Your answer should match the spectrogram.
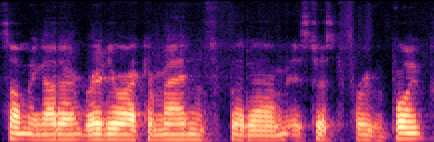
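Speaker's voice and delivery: talking through a face mask; muffled voice. Real, not acted. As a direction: speak muffled behind a mask. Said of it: "sorry for the muffled voice".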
